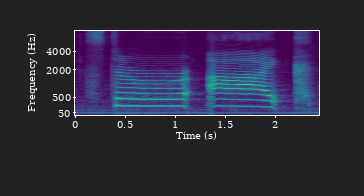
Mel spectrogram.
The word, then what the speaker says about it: strike: Esta es la mezcla S T R, str, str, y ahí está esa E silenciosa así que la I va a decir I, así que vamos pronunciarla, str i ke.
